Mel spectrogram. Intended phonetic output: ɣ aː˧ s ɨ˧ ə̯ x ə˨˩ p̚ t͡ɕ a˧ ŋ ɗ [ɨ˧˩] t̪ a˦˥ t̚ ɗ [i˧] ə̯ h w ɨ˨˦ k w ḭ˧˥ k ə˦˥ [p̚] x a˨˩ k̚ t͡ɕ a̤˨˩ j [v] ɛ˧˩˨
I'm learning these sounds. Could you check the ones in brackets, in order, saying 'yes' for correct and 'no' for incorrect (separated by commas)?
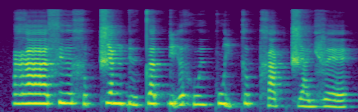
no, no, yes, yes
